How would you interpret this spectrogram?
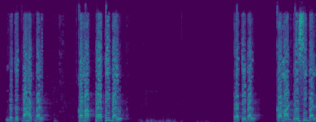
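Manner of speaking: unhurried classroom dictation. Acted. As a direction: read it out word by word for the class to write down. Teacher dictates notes slowly.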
